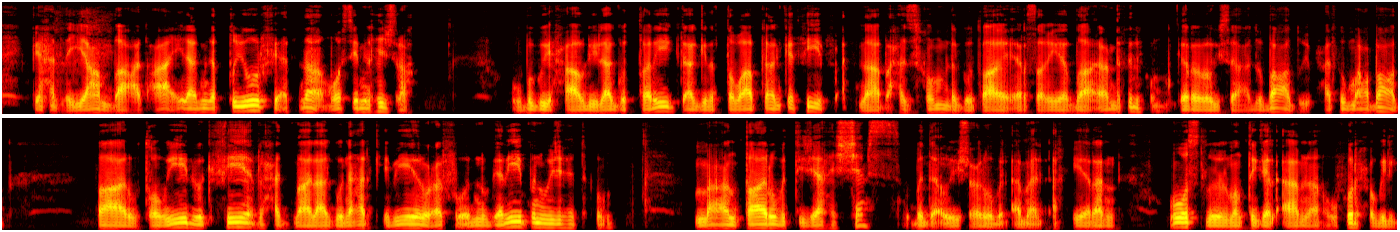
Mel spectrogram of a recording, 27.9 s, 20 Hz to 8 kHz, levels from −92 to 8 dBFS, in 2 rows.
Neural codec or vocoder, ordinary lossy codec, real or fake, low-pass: codec, 16 kHz, 16 kbps, FreqCodec, larger model; none; fake; 7.2 kHz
